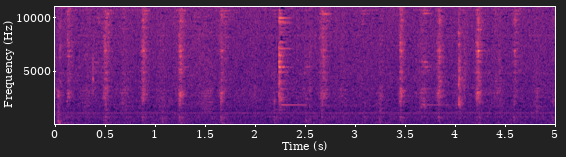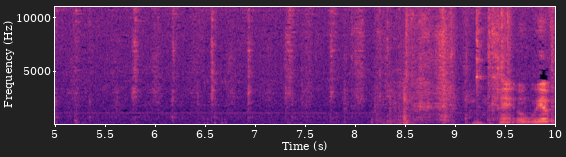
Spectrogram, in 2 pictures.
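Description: Faint, irregular small clicks and metallic taps, a few a second, as hands handle the opened metal chassis of a Hacker Super Sovereign RP75 transistor radio, over a faint steady high tone. A voice begins near the end.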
